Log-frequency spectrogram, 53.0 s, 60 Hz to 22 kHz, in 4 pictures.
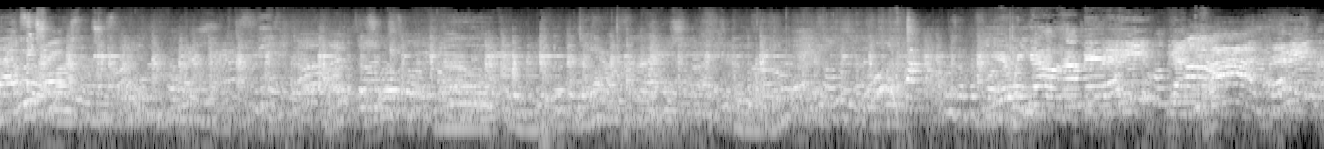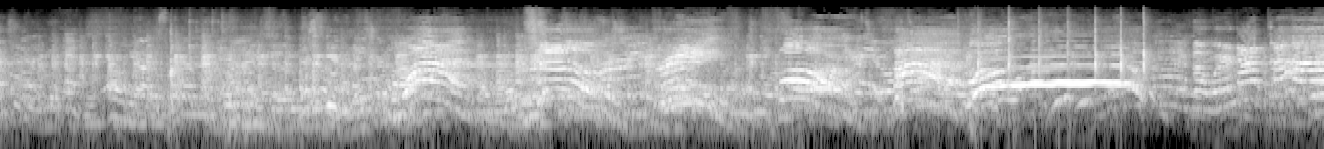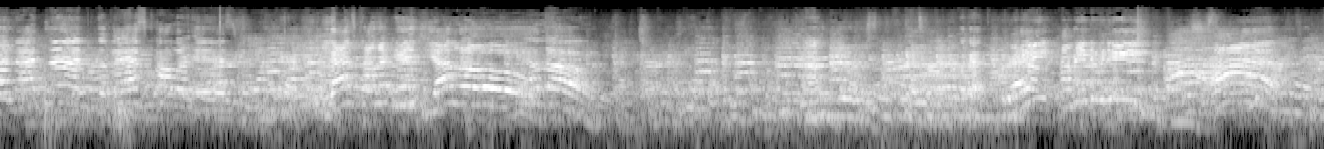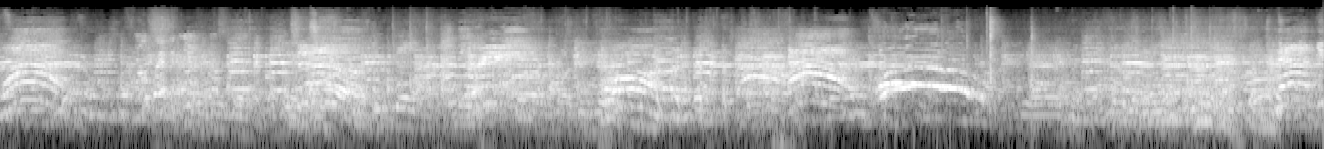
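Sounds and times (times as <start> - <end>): group talking: 0.0 - 52.9
music playing: 0.0 - 52.9
long held shout: 48.5 - 49.6
sharp claps: 49.4 - 50.2.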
